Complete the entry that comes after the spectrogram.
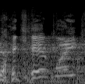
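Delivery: high, rising eager burst; excited. Acted. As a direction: let the excitement spill out. Repeats phrase, building excitement.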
